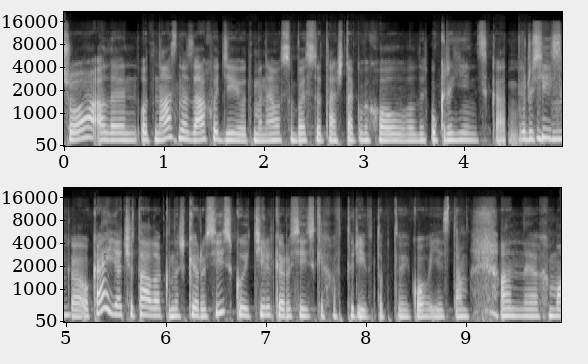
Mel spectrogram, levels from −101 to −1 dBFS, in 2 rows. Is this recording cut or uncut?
cut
